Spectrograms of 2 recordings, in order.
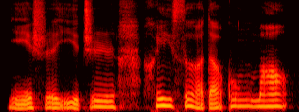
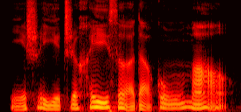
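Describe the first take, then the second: First: Slower, softer hypnotic repeat; seductive hypnotic voice. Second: Slow, soft hypnotic chant; seductive hypnotic voice. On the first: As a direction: draw out 黑 in a soft, slow murmur. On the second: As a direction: lull him, stressing 黑 softly. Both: Acted. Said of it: "魅惑的声音， 细声慢语".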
